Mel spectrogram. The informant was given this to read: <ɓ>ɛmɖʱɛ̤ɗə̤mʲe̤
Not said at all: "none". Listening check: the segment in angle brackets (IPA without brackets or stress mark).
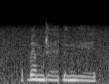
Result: ɓ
